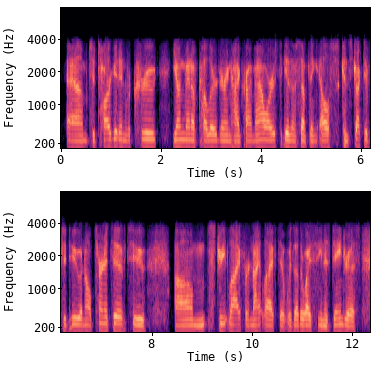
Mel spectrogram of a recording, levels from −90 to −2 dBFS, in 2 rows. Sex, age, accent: male, 40-59, American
